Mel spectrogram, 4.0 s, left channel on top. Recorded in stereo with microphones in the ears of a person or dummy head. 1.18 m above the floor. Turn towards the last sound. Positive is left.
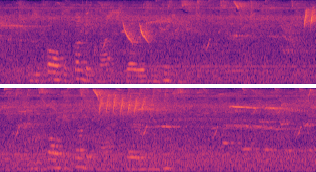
turn(degrees=65)  # may be behind; listen again after turning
